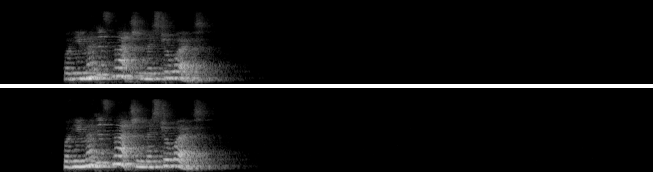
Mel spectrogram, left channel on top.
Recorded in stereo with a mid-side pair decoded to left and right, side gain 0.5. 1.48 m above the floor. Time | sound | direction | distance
0.6 | a woman speaking | 50° right | 0.8 m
